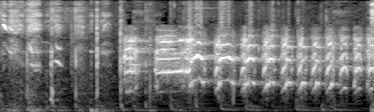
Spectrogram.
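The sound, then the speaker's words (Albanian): A rooster crows and clucks in a quick, loud run of bright, pulsing calls, preceded by a few short, sharp clicks. “mbas gjithë këtyre le të qeshi prapë ky gjeli”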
